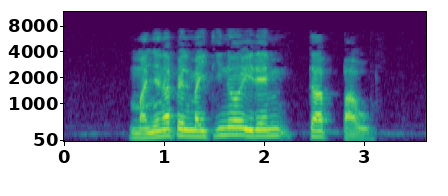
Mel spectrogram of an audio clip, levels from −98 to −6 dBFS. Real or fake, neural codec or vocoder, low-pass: real; none; 7.2 kHz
